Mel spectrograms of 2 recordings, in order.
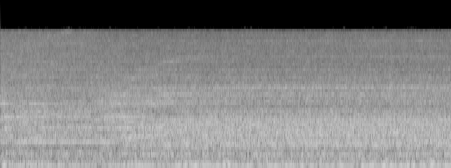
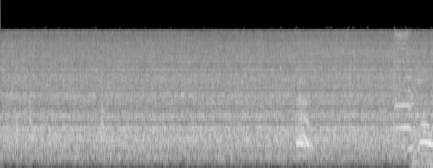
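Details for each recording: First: Oil boiler burner that had run out of oil and previously sputtered, after a service visit with good draft over the fire: steady, even roar and smooth flame with no pulsing or sputtering, a little crusty but working, normal. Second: Oil-fired boiler burner after running out of oil, line bled: loud, deep, steady roar with no pulsing, not choked; sounds like an oversized nozzle, to be replaced with a smaller one.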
